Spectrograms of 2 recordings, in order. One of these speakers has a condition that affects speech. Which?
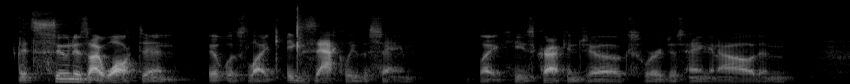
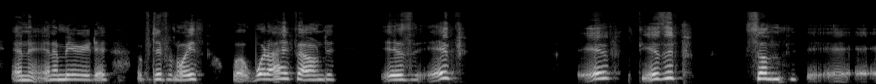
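The second: cerebral palsy; wheelchair user.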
